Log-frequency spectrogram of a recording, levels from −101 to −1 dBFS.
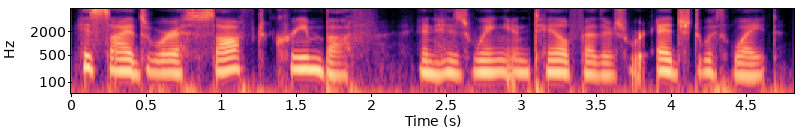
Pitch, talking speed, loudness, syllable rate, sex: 180 Hz, 210 wpm, -18 LUFS, 5.3 syllables/s, female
